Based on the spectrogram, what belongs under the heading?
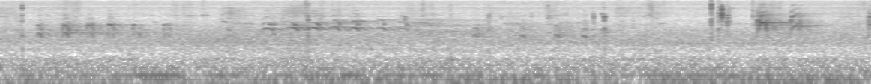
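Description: Quiet outdoor background with faint bird chirps: a short one near the start and a longer warbling run around two seconds in, with a few faint clicks near the end.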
